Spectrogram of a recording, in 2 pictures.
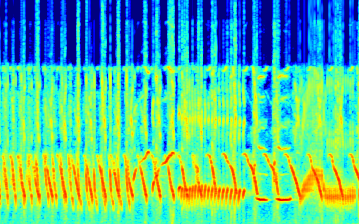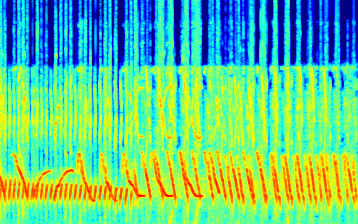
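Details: Canary singing in a loud, continuous run of fast, high trills and sweeping whistled notes. Rapid repeated chips mix with rising and falling slurs, and brief sustained tones run through the song without pause.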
